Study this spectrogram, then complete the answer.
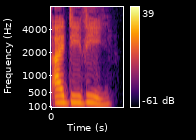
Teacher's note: I would have becomes IDV, a double contraction used in speech. Both had and would become D.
